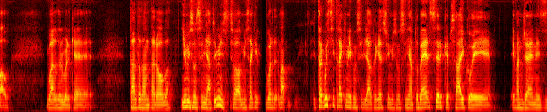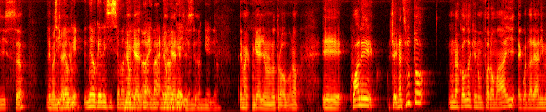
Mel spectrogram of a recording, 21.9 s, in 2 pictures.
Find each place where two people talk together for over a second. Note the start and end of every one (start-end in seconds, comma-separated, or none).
13.4-14.8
